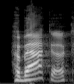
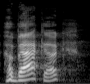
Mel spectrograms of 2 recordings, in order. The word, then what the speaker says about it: Habakkuk: Habakkuk, that's how you say it. Sarah did a great job. I Googled it also myself to find out. It's not readily obvious, I assure you. Habakkuk, he was a prophet.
